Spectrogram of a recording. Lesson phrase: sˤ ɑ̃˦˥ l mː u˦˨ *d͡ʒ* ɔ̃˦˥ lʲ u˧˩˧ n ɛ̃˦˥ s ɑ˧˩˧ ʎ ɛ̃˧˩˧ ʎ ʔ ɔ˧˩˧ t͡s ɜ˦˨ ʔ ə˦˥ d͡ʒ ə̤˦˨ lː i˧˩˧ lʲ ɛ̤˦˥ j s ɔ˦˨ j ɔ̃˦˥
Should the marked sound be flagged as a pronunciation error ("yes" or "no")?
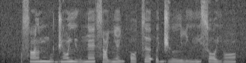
no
